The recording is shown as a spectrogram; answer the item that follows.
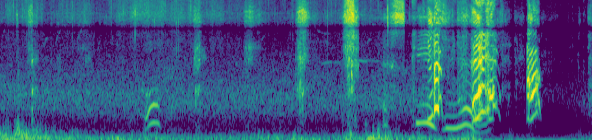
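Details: Two Cocker Spaniels fooling around in play: after a woman talks, a burst of high, wavering whines and yelps rises and falls near the end, with scattered knocks and rustling.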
